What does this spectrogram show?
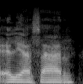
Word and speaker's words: Eleazar: say your name cuz I was saying and then you're like uh anyways my name is oh yeah no no it's elas elas that's my real middle name people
